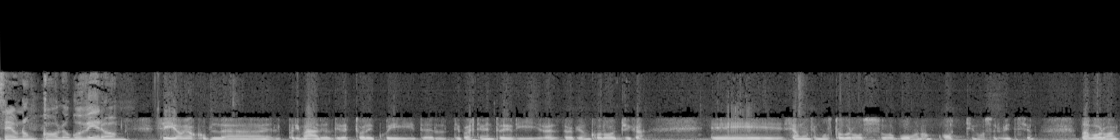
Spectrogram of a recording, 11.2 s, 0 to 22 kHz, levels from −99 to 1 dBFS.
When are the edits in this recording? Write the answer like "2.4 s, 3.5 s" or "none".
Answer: 2.1 s, 3.7 s, 5.1 s, 8.1 s, 8.9 s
